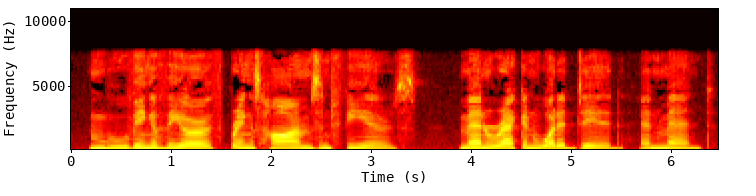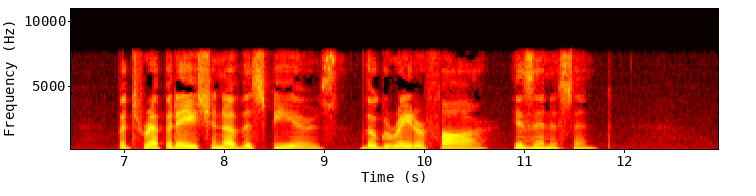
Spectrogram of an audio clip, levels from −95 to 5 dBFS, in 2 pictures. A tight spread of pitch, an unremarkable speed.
No: narrow, 1.1 semitones; slow, 115 wpm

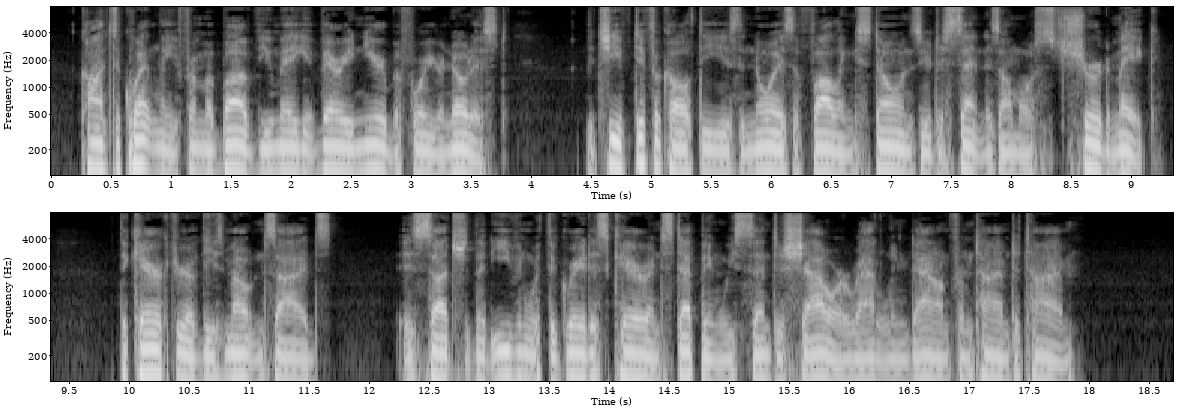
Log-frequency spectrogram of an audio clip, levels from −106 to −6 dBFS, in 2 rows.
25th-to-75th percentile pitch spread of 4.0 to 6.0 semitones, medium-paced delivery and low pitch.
No: narrow, 2.4 semitones; average, 175 wpm; low, 100 Hz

